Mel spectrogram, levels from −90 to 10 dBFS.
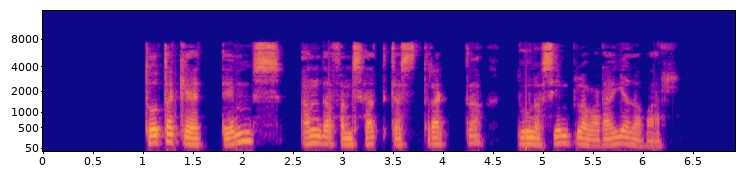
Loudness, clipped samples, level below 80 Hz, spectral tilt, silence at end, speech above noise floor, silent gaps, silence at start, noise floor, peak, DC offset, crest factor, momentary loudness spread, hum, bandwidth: -18 LUFS; under 0.1%; -54 dBFS; -3.5 dB/octave; 0.6 s; over 72 dB; none; 1.05 s; under -90 dBFS; -2 dBFS; under 0.1%; 18 dB; 14 LU; none; 7.8 kHz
